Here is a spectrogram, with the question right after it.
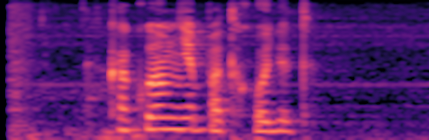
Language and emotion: Russian, neutral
